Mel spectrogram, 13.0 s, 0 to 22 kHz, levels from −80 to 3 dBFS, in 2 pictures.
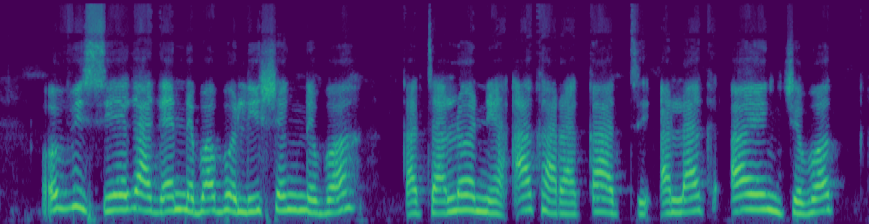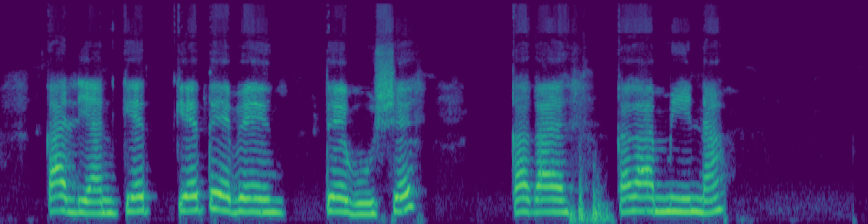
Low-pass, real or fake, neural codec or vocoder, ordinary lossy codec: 19.8 kHz; fake; vocoder, 48 kHz, 128 mel bands, Vocos; Opus, 32 kbps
